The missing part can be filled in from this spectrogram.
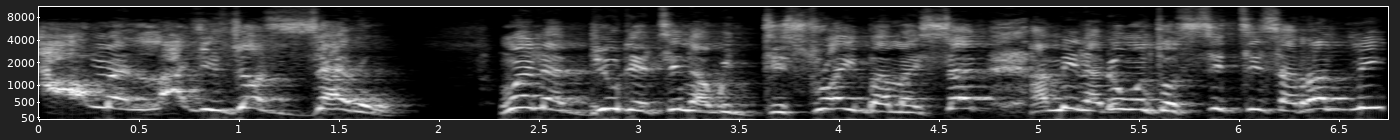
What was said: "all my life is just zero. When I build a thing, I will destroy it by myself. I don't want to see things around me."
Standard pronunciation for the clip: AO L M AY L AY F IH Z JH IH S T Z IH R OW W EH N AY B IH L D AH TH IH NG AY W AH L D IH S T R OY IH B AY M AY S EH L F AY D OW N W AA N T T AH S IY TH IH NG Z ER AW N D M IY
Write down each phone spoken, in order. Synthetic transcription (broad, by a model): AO M AY L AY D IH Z JH IH S T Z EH R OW W EH N AY B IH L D AH T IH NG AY W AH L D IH S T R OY IH B AY M AY S EH L F AY D OW N W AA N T T AH S IY T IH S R AW N D M IY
